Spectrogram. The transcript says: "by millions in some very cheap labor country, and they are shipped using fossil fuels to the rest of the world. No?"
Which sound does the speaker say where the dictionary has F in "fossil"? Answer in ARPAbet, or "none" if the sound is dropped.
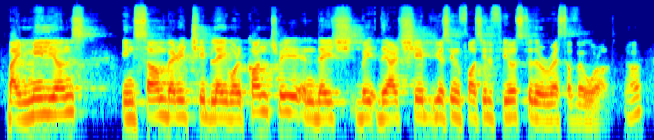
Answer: F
